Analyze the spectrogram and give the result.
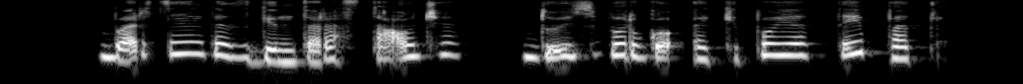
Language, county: Lithuanian, Klaipėda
